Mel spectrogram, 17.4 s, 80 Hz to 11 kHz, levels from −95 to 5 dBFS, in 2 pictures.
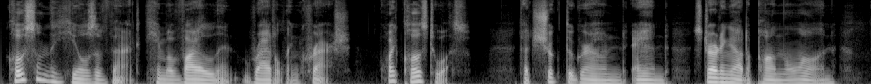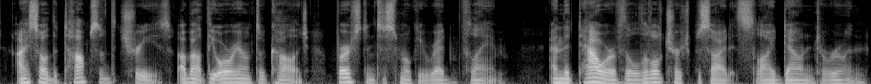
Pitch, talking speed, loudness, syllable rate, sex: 110 Hz, 185 wpm, -24 LUFS, 5.0 syllables/s, male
